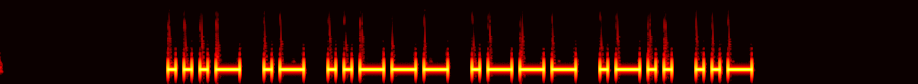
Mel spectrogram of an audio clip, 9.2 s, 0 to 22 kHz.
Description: Morse code, heard as a keyed tone, about 15 wpm, 700 Hz. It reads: VA2JLU
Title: DXCC-100 Call Signs - 6 Characters - Repeated 3x - 15wpm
